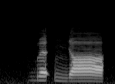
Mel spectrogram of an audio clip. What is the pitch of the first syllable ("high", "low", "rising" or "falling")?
high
